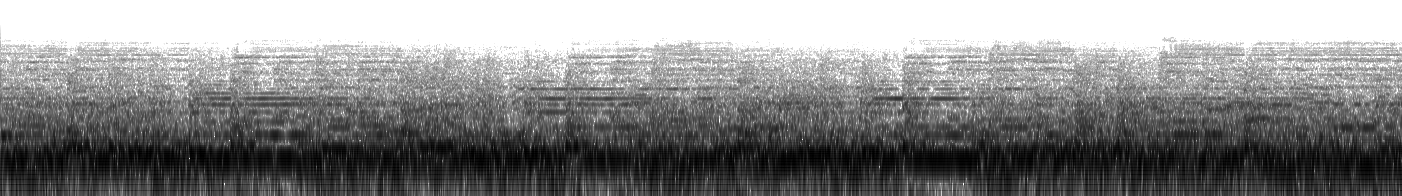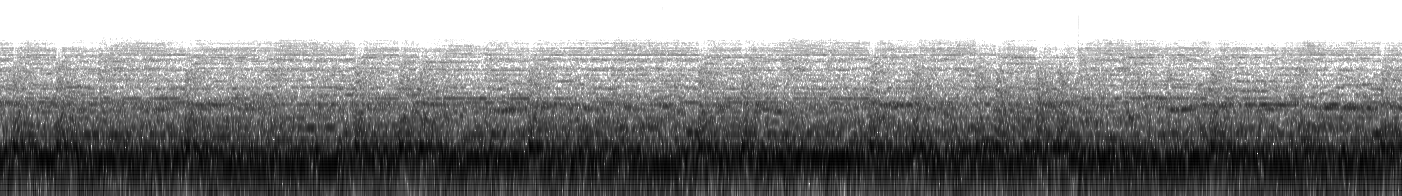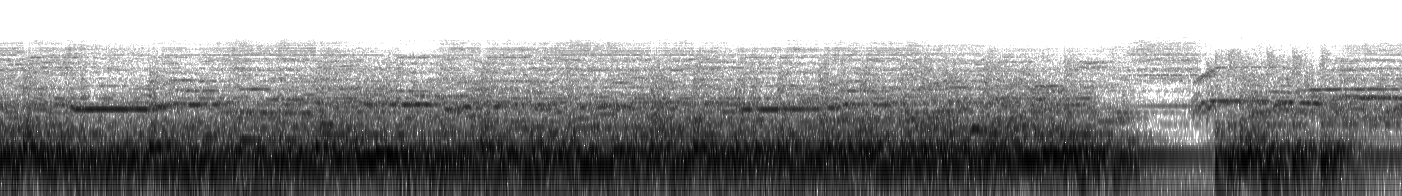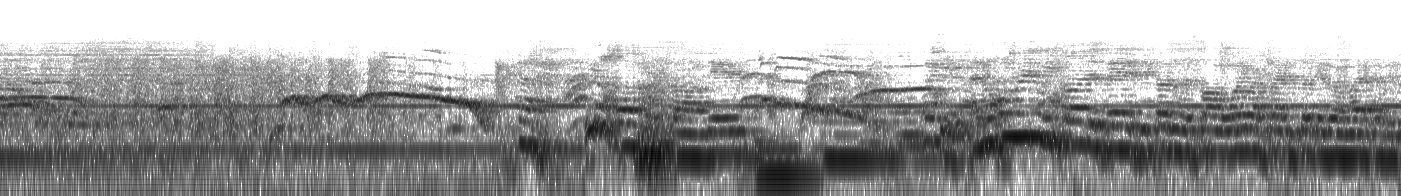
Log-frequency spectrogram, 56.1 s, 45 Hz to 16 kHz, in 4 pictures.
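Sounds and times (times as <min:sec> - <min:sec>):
drum kit: 0:00.0 - 0:56.0
live rock band playing: 0:00.0 - 0:56.0.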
